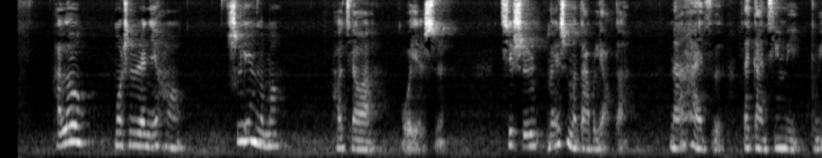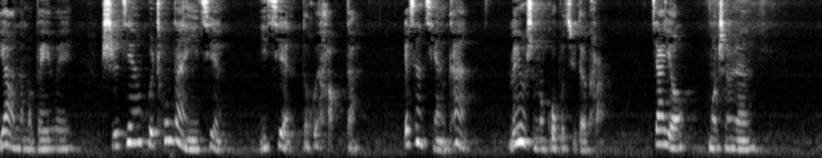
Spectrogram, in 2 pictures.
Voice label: 电台文章 试音

